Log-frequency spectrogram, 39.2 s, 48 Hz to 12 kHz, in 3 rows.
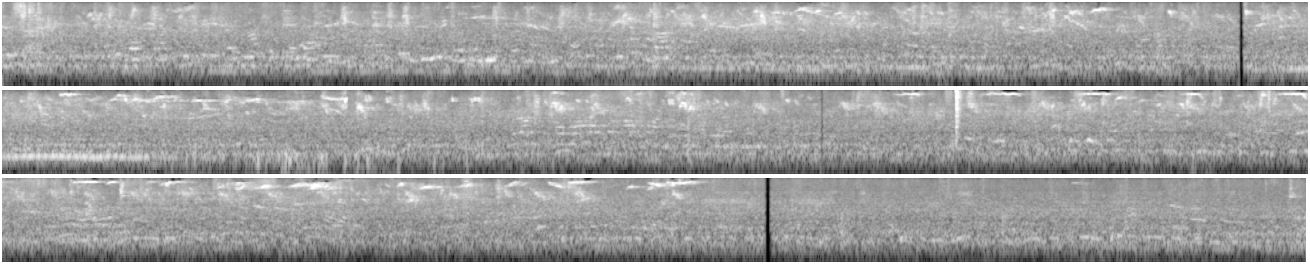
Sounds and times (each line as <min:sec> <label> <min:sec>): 0:00.0 starlings 0:33.8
